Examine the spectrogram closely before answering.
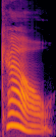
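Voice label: "cow", English; 発音 káu カァウ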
